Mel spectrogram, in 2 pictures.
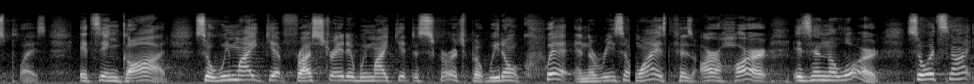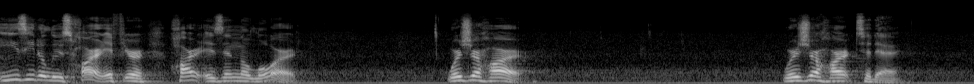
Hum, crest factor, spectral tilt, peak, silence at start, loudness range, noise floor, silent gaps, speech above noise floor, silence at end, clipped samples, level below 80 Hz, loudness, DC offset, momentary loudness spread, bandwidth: none; 18 dB; -3.5 dB/octave; -4 dBFS; 0 s; 6 LU; -46 dBFS; none; 25 dB; 0.65 s; under 0.1%; -48 dBFS; -21 LUFS; under 0.1%; 9 LU; 12 kHz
